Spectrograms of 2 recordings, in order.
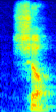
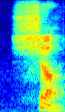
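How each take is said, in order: First: The sh sound is short. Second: The sh sound is held long. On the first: "Normally it would just be sh" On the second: "Now I'm elongating it there to make the point"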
